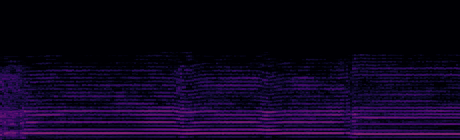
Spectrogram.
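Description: Radio station ID jingle ending on a long held chord of several sustained notes. The chord steps to a slightly different chord near the end.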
